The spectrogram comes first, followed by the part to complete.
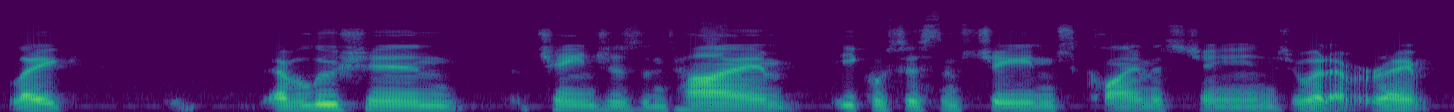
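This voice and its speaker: A man's voice: medium pitch, level tone, slow pace, a bit bright, clear, resonant tone. A young man co-hosting a faith podcast, talking casually and rambling with lots of fillers. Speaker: podcast co-host. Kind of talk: casual chat.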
